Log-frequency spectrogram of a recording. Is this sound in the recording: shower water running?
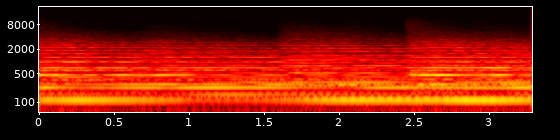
no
